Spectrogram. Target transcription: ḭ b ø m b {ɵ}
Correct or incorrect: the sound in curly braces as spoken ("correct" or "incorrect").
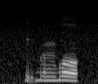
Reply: incorrect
